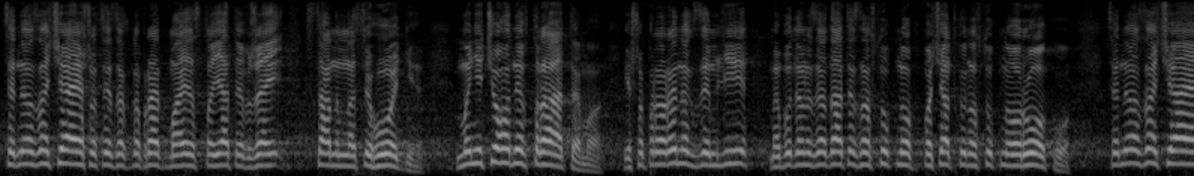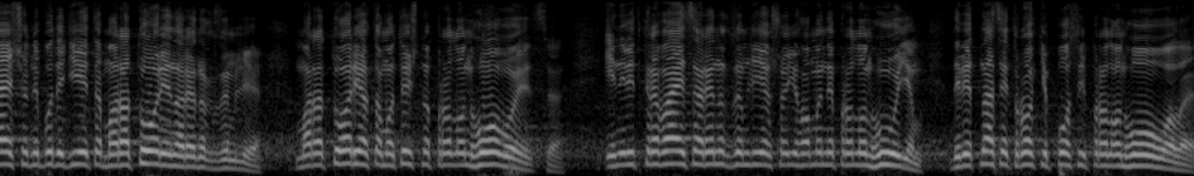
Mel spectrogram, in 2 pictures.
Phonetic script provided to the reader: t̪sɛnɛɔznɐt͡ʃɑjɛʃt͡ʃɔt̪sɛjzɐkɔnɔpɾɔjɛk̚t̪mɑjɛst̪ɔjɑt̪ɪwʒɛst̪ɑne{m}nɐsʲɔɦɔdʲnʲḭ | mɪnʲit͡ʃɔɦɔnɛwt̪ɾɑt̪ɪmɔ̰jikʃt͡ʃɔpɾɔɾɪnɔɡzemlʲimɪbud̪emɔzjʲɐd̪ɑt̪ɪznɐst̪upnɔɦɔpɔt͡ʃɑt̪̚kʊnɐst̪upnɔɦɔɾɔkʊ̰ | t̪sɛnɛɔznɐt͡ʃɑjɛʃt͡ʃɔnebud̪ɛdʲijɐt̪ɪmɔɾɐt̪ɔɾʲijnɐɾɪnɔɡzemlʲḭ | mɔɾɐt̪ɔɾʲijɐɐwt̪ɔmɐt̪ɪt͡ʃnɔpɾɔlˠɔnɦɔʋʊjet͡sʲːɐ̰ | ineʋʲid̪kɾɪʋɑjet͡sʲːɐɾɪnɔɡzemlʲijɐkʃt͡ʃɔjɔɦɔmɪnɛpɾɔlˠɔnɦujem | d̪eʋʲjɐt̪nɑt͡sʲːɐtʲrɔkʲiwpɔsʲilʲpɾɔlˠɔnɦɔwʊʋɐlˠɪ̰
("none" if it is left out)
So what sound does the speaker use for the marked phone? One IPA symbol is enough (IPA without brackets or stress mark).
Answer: m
